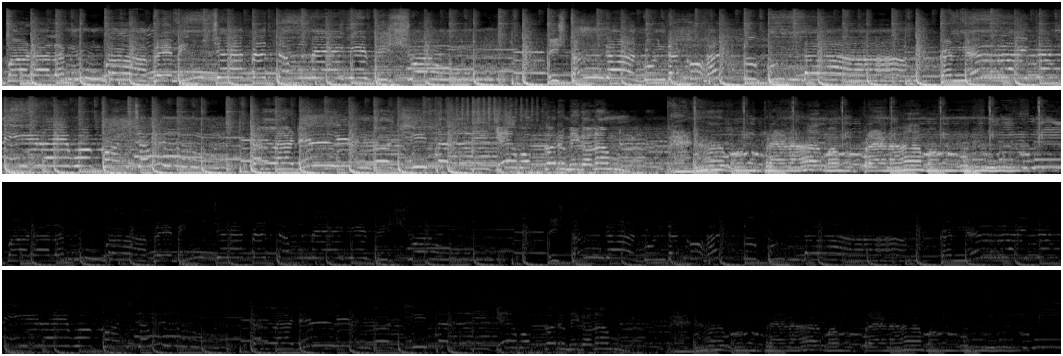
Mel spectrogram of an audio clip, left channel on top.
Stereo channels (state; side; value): quieter; right; 34.5 dB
